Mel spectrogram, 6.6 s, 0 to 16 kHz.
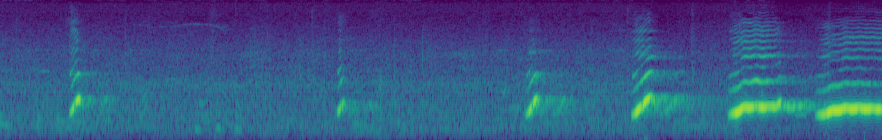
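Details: Lar gibbon at Zoo Opole, 2015: sparse, sharply rising hoots spaced one to two seconds apart, then louder, longer, richly harmonic hoots running together at the end.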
